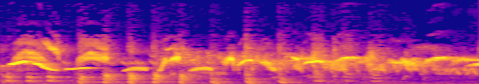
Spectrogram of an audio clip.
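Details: Chinese hwamei delivering loud, clear whistled phrases that sweep and swoop, opening with sharp downward strokes and then flowing into a smooth, warbling high melody.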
